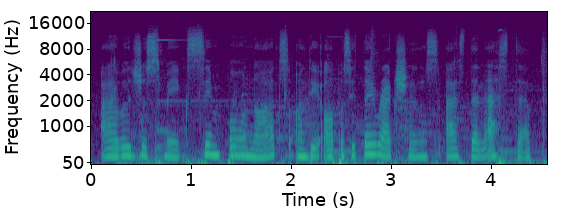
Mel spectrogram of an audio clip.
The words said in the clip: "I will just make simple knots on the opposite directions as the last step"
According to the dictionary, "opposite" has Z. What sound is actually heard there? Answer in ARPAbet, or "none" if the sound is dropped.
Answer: S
